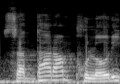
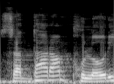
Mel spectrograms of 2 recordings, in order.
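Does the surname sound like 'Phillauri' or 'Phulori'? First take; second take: Phulori; Phulori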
